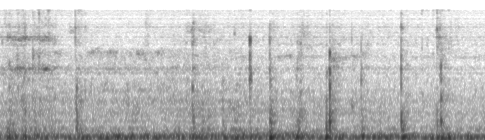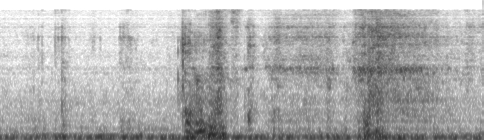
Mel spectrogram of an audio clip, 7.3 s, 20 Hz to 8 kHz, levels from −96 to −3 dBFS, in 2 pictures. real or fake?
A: fake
